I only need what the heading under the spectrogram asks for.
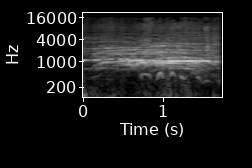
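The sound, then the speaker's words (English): A live audience cheers continuously, a dense wash of many voices shouting and whooping together, steady and fairly loud throughout the brief moment. “I think they're cheering for us.”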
